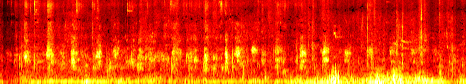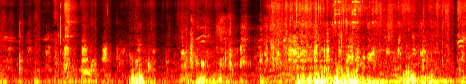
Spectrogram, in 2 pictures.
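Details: Several dogs romping together at a dog park: choppy low growls and huffing breaths come in uneven bursts, with a lull partway through before the noisy tussle picks up again.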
